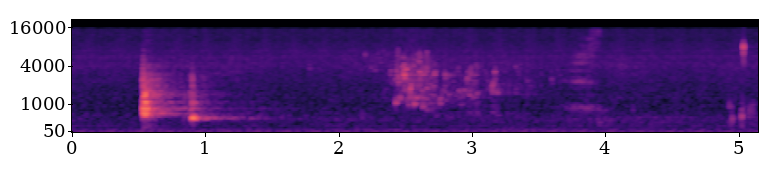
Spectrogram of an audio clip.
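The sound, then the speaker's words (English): Two bright clinks of glass, then a short splashy burst of water being poured into a drinking glass, followed by a faint trickle and a small tap at the end. Fairly quiet, no talking. “Could I have a glass of water?”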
